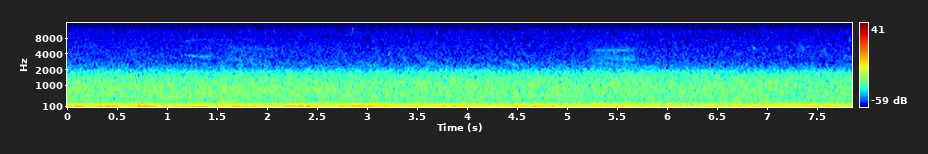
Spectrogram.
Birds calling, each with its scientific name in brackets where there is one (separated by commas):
Gray Catbird (Dumetella carolinensis)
